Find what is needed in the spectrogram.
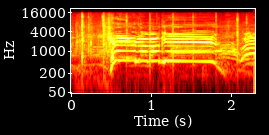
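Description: A person's voice holding one long, high, steady call for well over a second, starting about half a second in, with faint clicks around it.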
